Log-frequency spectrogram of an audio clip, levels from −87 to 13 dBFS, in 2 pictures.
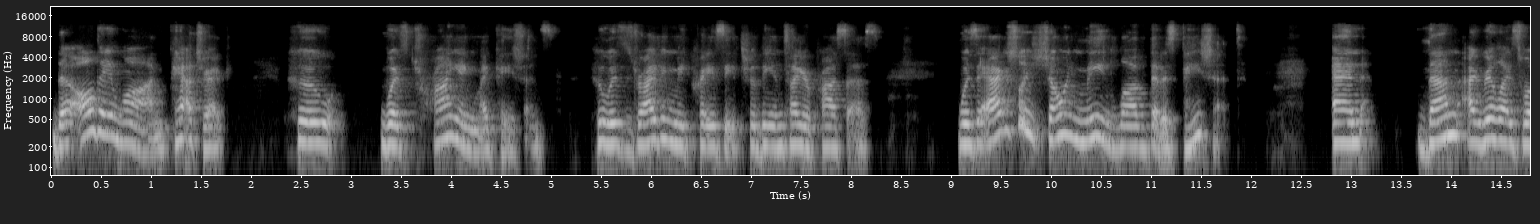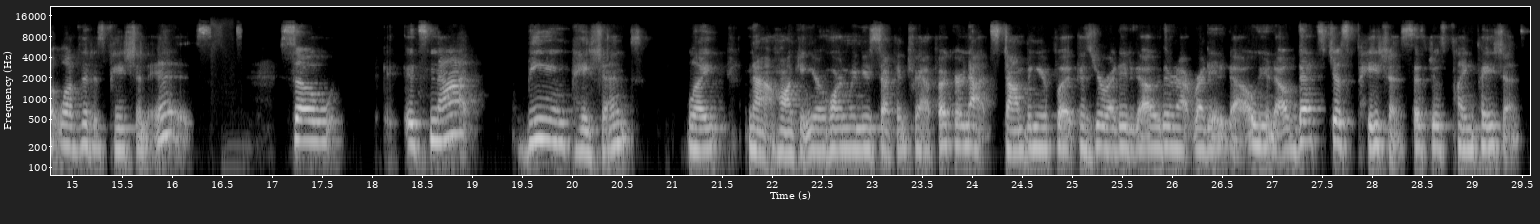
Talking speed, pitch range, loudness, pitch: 155 wpm, 190-235 Hz, -20 LUFS, 210 Hz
